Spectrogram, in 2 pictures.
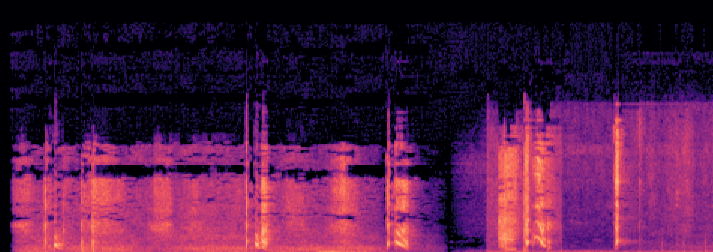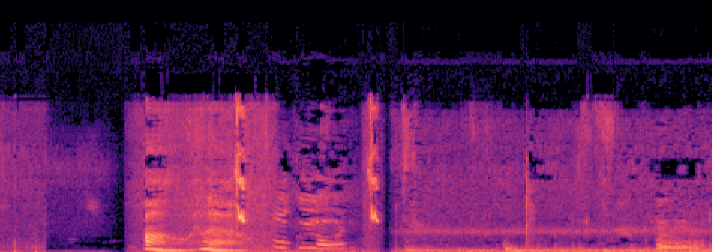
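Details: A kitten makes brief, repeated, sharp little hiccup sounds with short pauses between them; kitten hiccups.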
